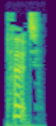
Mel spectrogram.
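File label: "Put", English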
